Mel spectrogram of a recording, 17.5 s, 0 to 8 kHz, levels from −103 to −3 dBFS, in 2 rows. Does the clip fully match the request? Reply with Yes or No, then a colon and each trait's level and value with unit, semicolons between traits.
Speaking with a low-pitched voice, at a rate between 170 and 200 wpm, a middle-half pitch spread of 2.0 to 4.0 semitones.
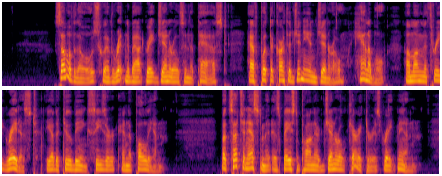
No: low, 120 Hz; average, 145 wpm; average, 3.3 semitones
